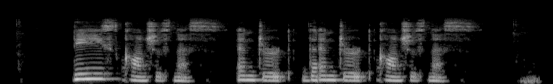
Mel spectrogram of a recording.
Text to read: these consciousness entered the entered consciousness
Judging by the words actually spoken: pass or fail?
pass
